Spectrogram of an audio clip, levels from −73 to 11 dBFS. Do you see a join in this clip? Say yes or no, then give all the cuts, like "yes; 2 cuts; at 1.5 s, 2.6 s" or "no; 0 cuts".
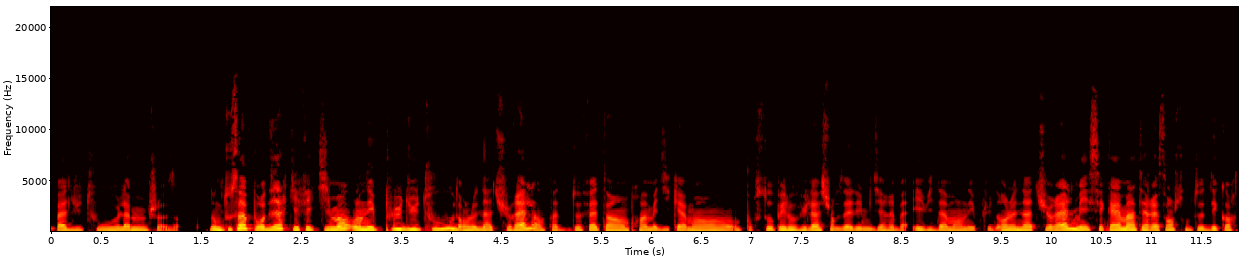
yes; 1 cut; at 7.8 s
